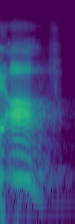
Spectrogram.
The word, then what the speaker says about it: Av: Everybody say Av.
